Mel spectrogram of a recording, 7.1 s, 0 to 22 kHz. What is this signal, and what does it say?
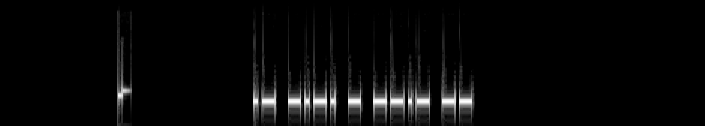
Morse code, heard as a keyed tone, about 27 wpm, 700 Hz. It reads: ACTQM
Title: Code Groups - 5 Letters - 28wpm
